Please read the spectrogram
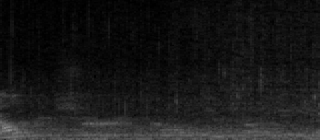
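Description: Kingfish steaks frying in shallow oil in a frying pan, the hot oil sizzling steadily.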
